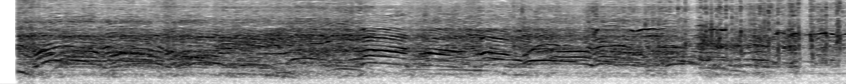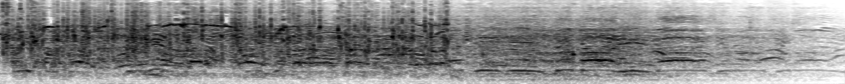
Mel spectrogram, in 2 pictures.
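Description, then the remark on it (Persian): A large crowd of street protesters in Zahedan shouts slogans in unison, such as "the nation wants freedom", many voices rising and falling in a loud, rhythmic chant that carries steadily before trailing off at the end. “همه این جمعه ها بعد از صحبت های عبدالحمید شروع به سر دادن شعارها میکنن، به خیابون ها میان با پلاکارد هایی که در دست دارن شعارهایی رو میدن نظیر ملت آزادی میخواد، کشور آبادی میخواد.”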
